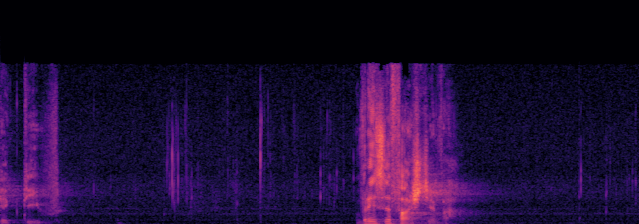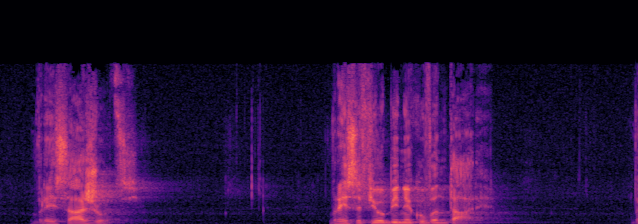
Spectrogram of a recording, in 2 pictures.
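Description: An elderly man speaks slowly through a microphone in a reverberant hall, with long pauses.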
